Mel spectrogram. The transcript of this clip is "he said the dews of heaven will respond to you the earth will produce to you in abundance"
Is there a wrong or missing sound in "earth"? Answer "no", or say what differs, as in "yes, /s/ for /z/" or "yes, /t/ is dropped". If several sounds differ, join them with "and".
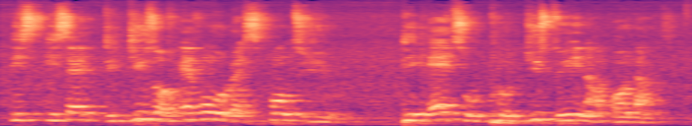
yes, /s/ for /θ/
